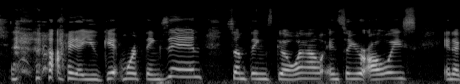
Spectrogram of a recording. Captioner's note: laughs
